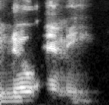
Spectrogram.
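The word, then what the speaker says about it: Noemi: So just say no Emmy.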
